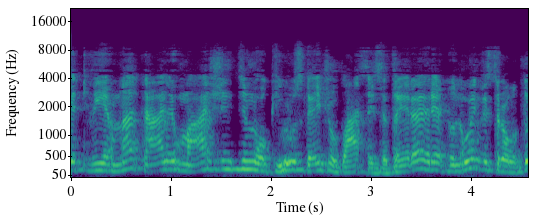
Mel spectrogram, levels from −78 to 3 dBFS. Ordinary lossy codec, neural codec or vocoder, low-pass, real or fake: AAC, 32 kbps; codec, 24 kHz, 1 kbps, SNAC; 10.8 kHz; fake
